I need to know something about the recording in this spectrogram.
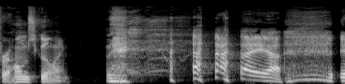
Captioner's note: laughing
